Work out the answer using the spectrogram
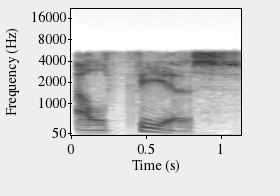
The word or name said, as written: Alpheus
